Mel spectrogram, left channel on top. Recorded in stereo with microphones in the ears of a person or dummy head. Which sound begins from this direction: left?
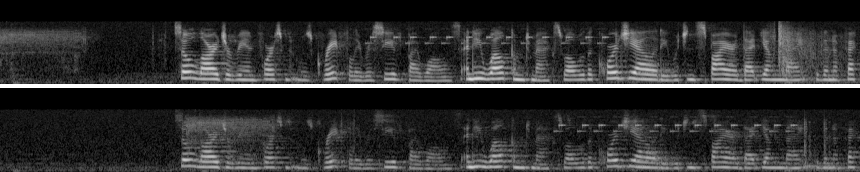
A woman speaking, at 1.8 s.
